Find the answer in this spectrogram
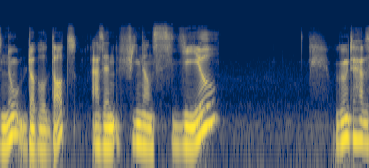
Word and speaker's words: financieel: Now, if there is no double dot, as in financieel, we're going to have the same pronunciation as here, Brazilië, financieel.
